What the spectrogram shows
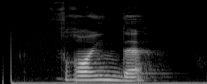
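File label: "friends", Australian English; PictureDictionary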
